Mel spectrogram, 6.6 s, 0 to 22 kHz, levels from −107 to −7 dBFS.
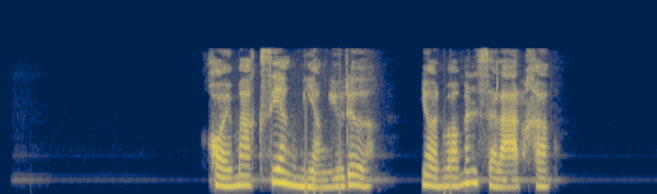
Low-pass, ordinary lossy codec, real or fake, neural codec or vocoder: none; none; real; none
